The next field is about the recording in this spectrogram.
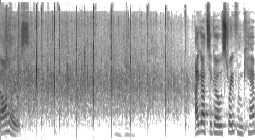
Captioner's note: applause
